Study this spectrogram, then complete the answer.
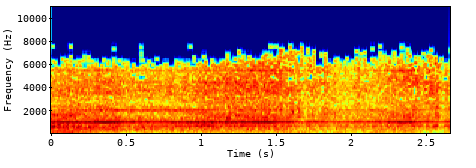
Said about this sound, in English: Chef Baby was vacuuming and he vacuumed up the pieces to the bracelet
